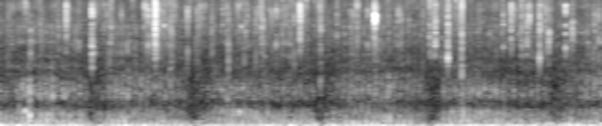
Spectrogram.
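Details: Purring cat paired with a cozy crackling fireplace: a deep, steady low rumble swelling and easing in breath cycles roughly every three-quarters of a second, sprinkled with sharp wood-fire crackles and pops.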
